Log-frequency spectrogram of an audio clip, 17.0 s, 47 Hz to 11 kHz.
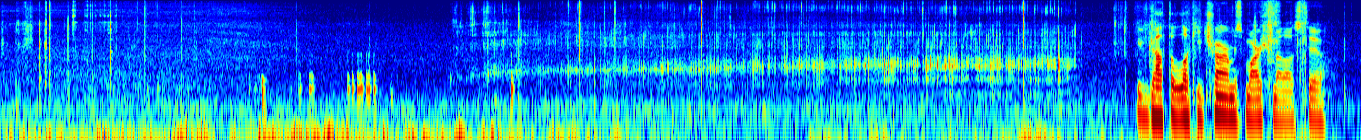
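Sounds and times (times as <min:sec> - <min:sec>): water pouring into a container: 0:05.6 - 0:13.6.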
